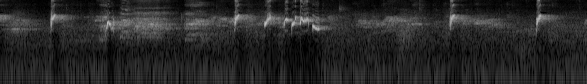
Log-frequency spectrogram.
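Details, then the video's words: Red-whiskered bulbul, excited, giving softer whistled warbles between loud sharp clicking notes, with a short burst of rapid twittering in the middle. "นกกรงหัวจุก ร้องชัดจัดเต็ม"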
